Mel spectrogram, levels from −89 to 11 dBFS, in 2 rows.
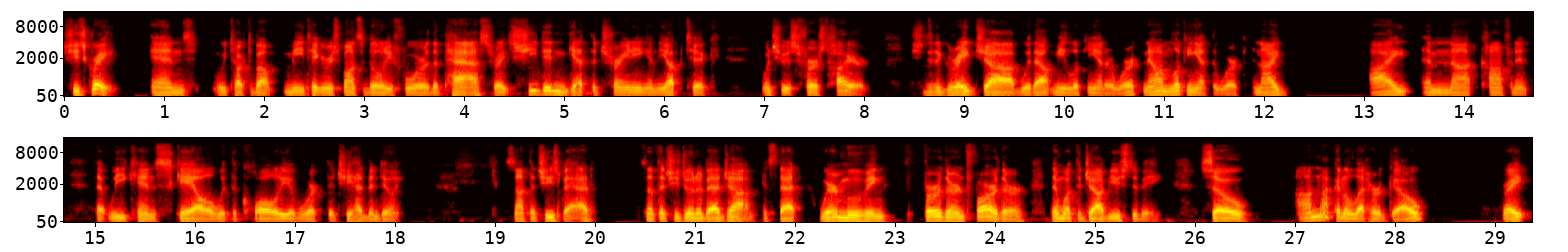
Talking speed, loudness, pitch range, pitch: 200 wpm, -25 LUFS, 95-105 Hz, 100 Hz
